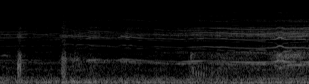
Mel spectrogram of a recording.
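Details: Steady electric motor whine with shifting tones, a few sharp clicks and low background rumble; no animal sound.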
